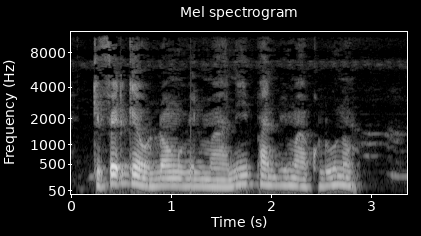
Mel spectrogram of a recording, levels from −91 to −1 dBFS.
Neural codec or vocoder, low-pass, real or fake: none; 10.8 kHz; real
